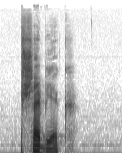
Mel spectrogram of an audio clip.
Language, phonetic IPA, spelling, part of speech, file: Polish, [ˈpʃɛbʲjɛk], przebieg, noun, Pl-przebieg.ogg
